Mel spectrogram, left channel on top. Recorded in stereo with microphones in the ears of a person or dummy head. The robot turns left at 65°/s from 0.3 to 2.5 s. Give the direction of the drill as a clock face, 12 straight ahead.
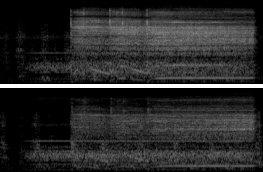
8 o'clock.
